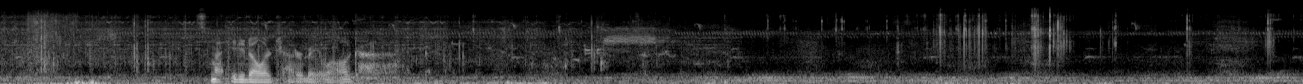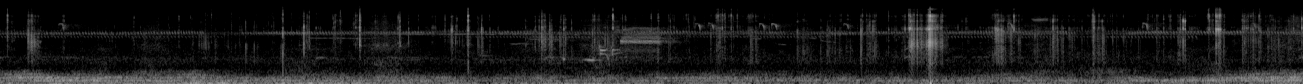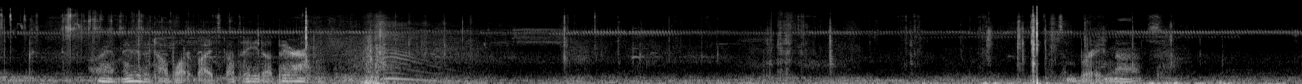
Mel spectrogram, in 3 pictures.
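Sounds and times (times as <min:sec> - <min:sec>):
insects trilling: 0:00.0 - 0:39.0.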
